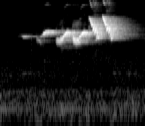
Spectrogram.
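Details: Caged double-collared seedeater from a Brazilian breeder, singing a fast, bright warbled phrase that starts with a thin whistle and climbs into dense twittering trills, loud and clear over a faint low room hum.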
